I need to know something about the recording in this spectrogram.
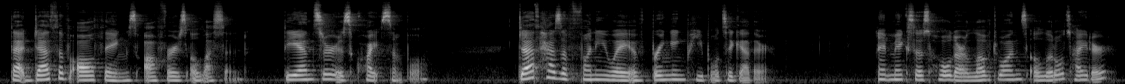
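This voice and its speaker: A woman in her late twenties from Morocco speaks through tears, worn out and emotional. She pauses and restarts often as she works through a personal reflection. At times she reads her own writing aloud. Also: mid-range voice. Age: 20s. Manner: halting and emotional, with frequent restarts. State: tearful and tired.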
